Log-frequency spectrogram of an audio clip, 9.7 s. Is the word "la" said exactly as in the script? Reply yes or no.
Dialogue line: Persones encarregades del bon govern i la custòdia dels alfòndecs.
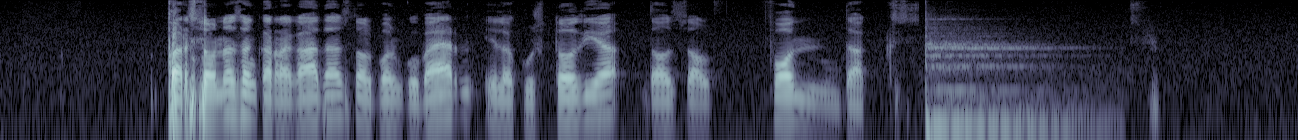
yes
